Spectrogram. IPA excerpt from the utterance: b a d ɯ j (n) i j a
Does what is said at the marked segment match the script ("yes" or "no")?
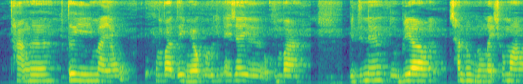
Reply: no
